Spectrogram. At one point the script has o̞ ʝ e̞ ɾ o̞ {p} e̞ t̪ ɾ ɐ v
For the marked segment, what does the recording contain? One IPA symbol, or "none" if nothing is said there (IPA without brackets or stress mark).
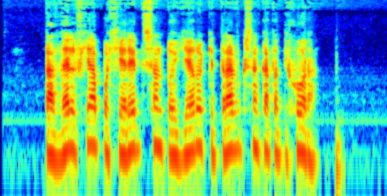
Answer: c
